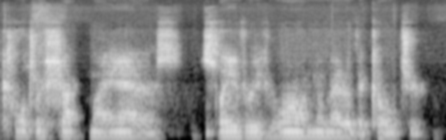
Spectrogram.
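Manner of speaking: muttering under breath. Voicing a character's angry aside about slavery: muttering under his breath. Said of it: "Kilroy mutters under his breath".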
